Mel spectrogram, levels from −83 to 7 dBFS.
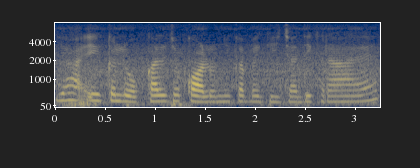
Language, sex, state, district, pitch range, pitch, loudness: Hindi, female, Chhattisgarh, Raipur, 200-220 Hz, 205 Hz, -20 LUFS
